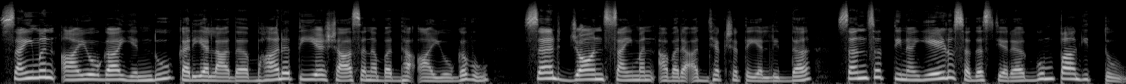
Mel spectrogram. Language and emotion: Kannada, neutral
